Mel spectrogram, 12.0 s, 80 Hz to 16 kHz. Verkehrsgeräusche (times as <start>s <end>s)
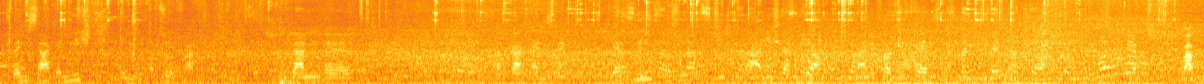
4.5s 12.0s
